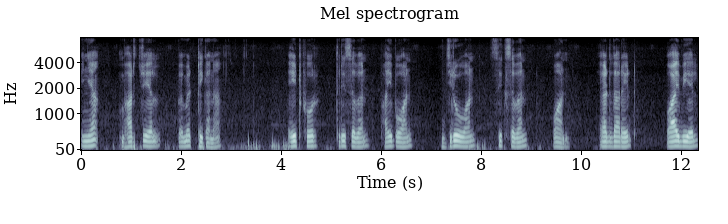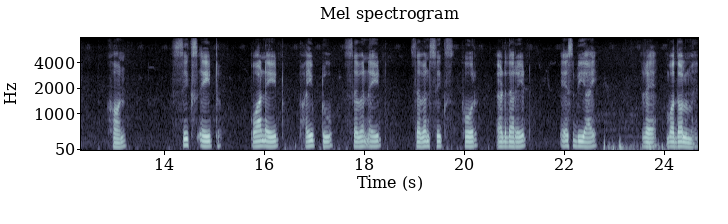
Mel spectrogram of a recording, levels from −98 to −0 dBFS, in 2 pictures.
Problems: none marked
